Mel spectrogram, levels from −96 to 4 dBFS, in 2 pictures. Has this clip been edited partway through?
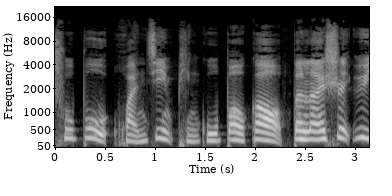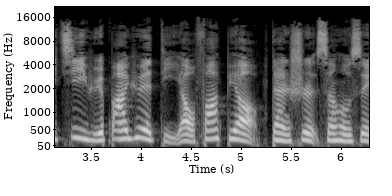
yes; 2 cuts; at 2.3 s, 5.3 s

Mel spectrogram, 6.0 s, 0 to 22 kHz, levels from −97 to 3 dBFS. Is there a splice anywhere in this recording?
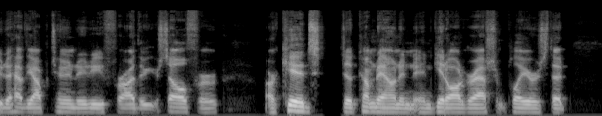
no; 0 cuts

